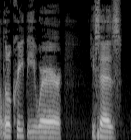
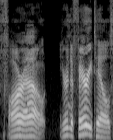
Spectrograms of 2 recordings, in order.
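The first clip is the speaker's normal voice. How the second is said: slow, flat, jaded deadpan monotone, put-on; 2 semitones higher, 3 dB louder than usual. Retelling a woman's jaded answer to a man, the speaker mimics her monotone reply. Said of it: "she's all monotone about it".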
